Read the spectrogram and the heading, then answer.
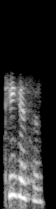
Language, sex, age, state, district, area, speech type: Hindi, female, 18-30, Madhya Pradesh, Betul, rural, conversation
